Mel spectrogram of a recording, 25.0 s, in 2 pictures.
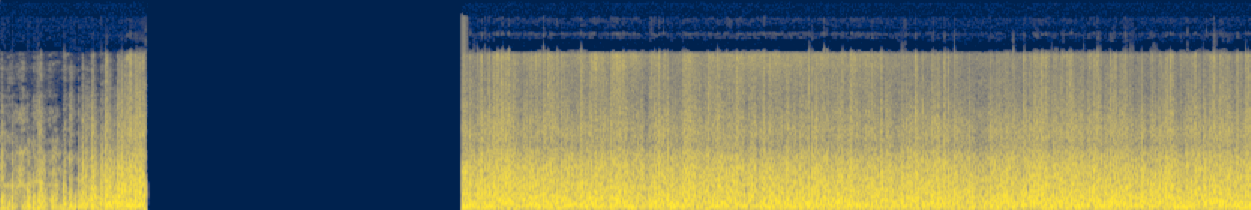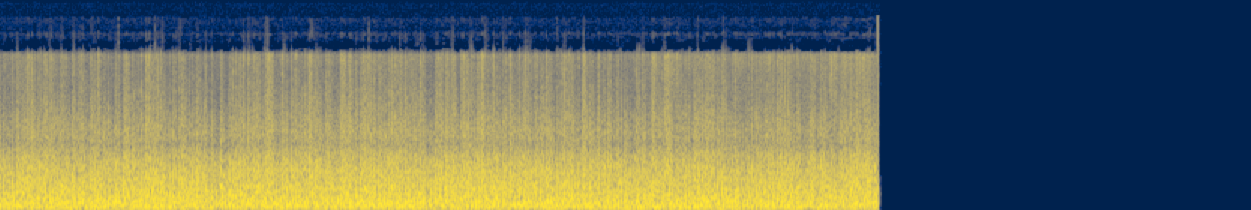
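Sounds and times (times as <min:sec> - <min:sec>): wind rushing over microphone: 0:00.0 - 0:01.5, 0:04.6 - 0:21.3
train wheels on rails: 0:04.9 - 0:13.1.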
